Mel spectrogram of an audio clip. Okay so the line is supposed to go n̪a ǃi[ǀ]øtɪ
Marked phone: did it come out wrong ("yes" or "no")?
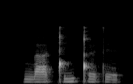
yes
